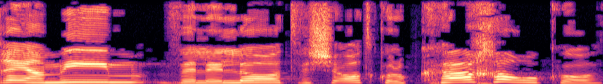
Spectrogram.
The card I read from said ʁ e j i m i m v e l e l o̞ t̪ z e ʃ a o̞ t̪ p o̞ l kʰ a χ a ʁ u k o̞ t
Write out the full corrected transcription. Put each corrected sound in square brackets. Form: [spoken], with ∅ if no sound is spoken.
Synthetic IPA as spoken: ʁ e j [a] m i m v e l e l o̞ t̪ [v] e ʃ a o̞ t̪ [k] o̞ l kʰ a χ a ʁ u k o̞ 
